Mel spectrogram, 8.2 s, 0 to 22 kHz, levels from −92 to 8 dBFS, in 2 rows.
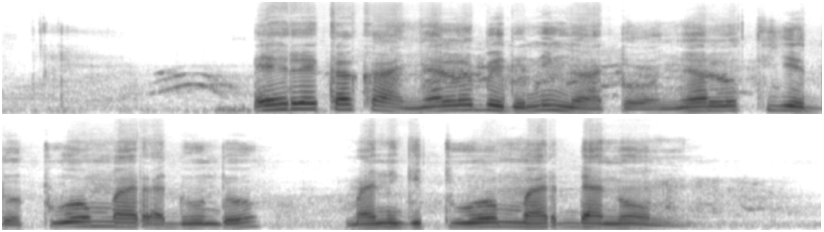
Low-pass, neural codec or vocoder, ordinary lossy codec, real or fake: none; codec, 44.1 kHz, 7.8 kbps, Pupu-Codec; none; fake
